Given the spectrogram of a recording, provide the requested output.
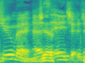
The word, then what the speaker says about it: Shumay: Jeff, Shume. Just write Shu, and then the month of May.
